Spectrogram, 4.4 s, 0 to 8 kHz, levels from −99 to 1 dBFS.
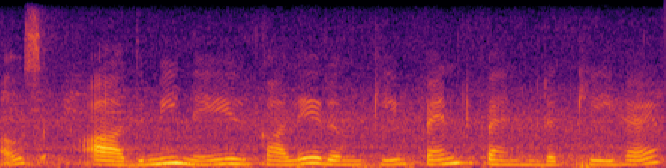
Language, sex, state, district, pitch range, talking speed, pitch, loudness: Hindi, female, Punjab, Pathankot, 190-235 Hz, 135 wpm, 205 Hz, -19 LUFS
